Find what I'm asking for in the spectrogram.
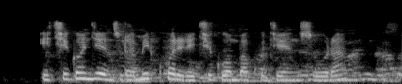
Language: Kinyarwanda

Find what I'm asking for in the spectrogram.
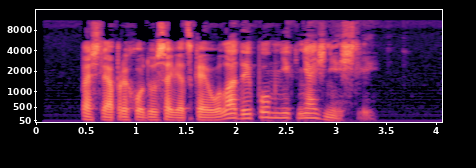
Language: Belarusian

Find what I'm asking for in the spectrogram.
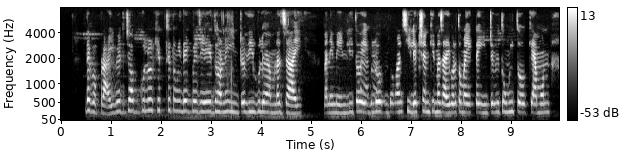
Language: Bangla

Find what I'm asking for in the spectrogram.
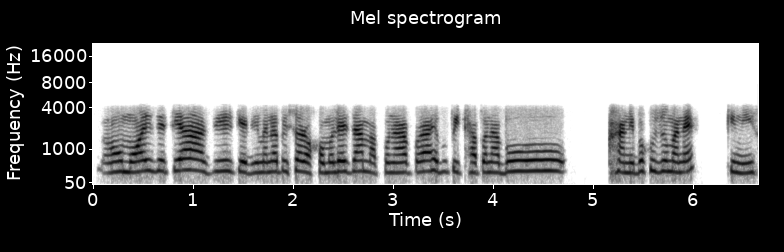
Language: Assamese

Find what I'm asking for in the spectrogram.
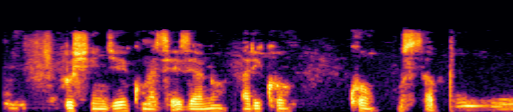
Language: Kinyarwanda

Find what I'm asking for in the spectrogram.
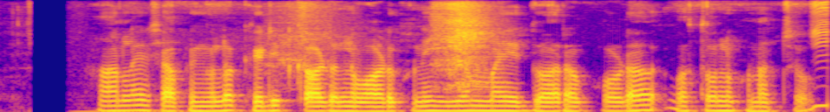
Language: Telugu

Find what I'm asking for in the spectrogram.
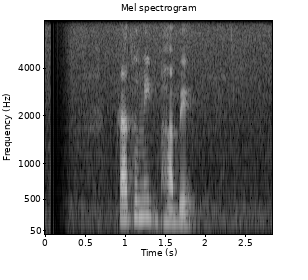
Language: Bangla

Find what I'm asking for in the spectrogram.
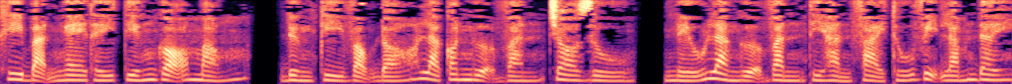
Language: Vietnamese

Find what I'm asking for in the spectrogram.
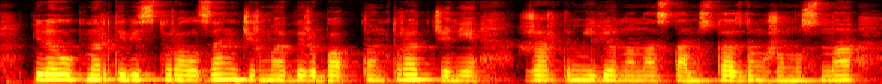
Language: Kazakh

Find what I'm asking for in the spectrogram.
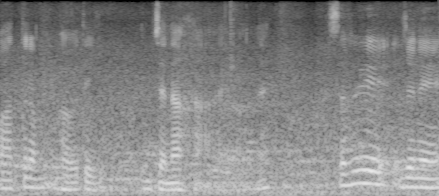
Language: Sanskrit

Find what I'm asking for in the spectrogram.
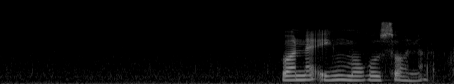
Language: Northern Sotho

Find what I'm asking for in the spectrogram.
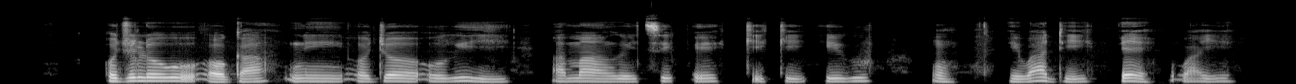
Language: Yoruba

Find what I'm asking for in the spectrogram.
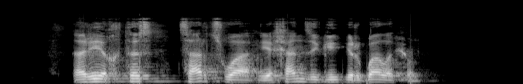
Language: Abkhazian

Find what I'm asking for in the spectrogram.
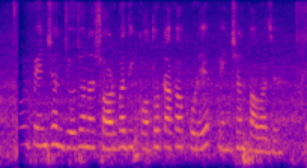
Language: Bangla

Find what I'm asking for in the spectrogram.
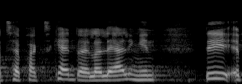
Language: Danish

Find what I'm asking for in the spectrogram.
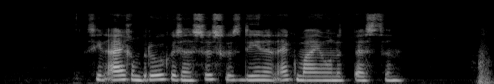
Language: Western Frisian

